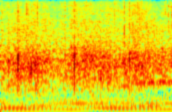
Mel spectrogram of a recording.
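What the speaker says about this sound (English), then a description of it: "I'm glad you're clapping." Brief, faint applause from an audience, a soft wash of many hands clapping.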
